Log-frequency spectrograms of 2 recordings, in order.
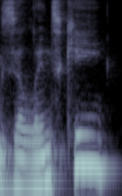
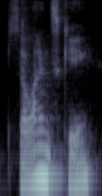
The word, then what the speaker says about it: Zelensky: what's with the um some people are pronouncing zelinski and some people are saying zelensky of course the correct thing is zelensky i guess it's because because of the that would be the yeah that would be the kind of intuitive way to pronounce it if you're if you're an english speaker right them to not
